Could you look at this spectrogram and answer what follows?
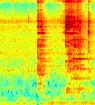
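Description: Whole cloves, cinnamon pieces, green cardamom and shahi jeera drop into hot oil for a prawn malai curry, giving two short bursts of sizzling over a low steady hum, close and moderately loud.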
